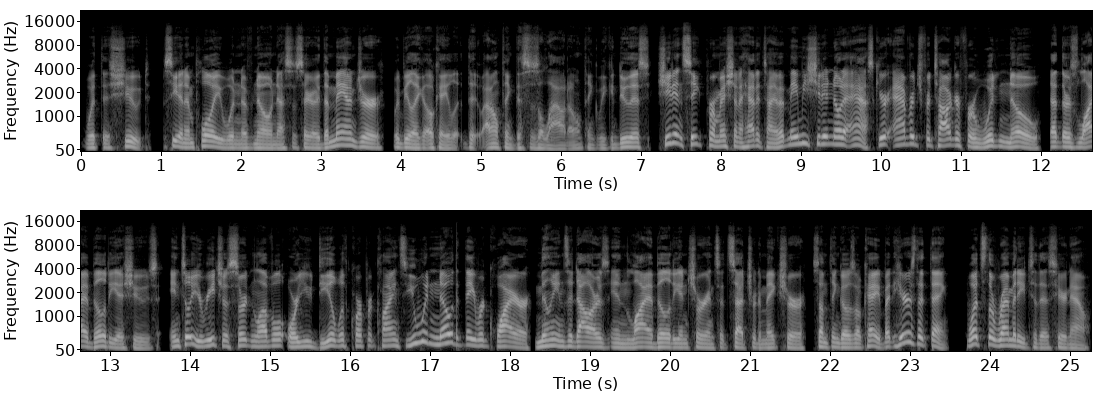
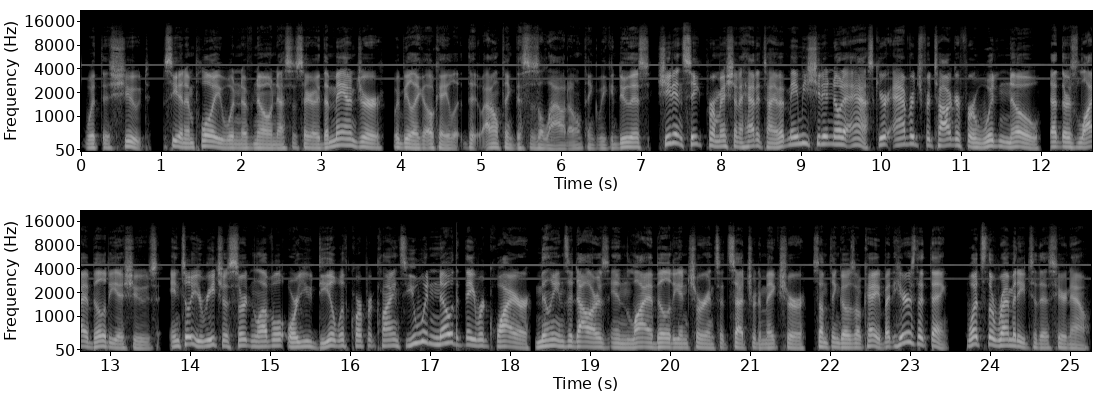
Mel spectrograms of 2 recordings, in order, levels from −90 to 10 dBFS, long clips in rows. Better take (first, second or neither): first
